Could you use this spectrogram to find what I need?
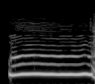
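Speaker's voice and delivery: sharp gasp, then a high held woo; imitated crowd reaction. Commentator imitating people's big reaction to an entrance, gasping and whooping. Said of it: "what you get is people going".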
